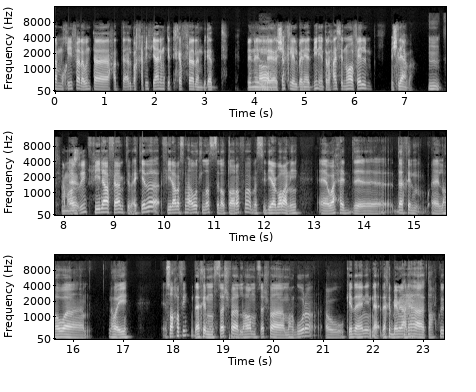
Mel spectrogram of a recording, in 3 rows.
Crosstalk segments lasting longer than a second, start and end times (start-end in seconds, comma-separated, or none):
none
